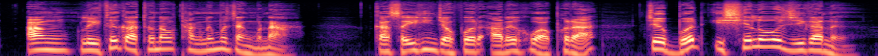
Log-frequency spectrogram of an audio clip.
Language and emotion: Bodo, disgusted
